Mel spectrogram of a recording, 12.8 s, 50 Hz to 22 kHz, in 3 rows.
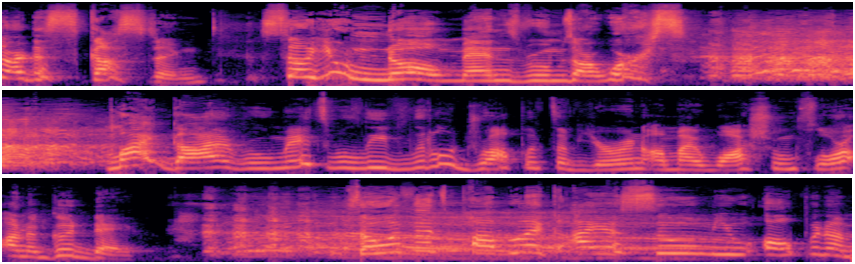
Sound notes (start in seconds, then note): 3.4 laughter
